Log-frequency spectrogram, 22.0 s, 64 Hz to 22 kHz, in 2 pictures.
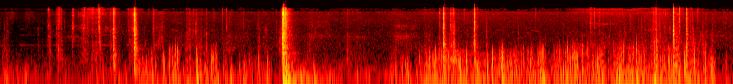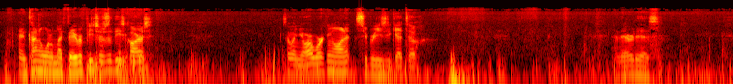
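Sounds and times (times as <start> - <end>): car hood latch clicks: 6.6 - 7.3.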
